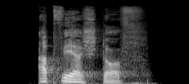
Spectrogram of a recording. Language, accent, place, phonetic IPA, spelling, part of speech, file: German, Germany, Berlin, [ˈapveːɐ̯ˌʃtɔf], Abwehrstoff, noun, De-Abwehrstoff.ogg
- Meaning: 1. antigen, antibody 2. antitoxin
